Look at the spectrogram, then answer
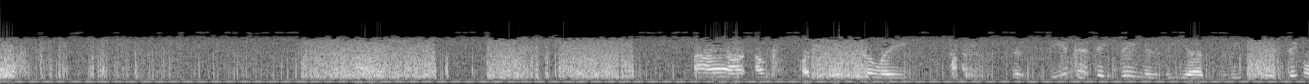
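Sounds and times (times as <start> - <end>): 
radio static: 0.0 - 13.0
speech: 10.1 - 13.0.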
